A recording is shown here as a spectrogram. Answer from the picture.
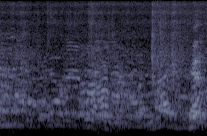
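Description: Faint, indistinct voices talking on a film's soundtrack, played over a lecture hall's loudspeakers.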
